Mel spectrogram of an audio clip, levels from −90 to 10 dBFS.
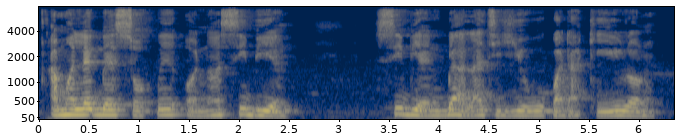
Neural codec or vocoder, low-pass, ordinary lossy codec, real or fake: none; 7.2 kHz; none; real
